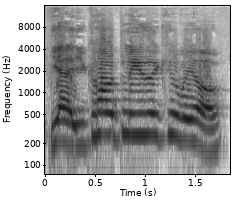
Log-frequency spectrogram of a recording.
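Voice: high voice, very noisy. Casual, giggly interviewee with rambling delivery. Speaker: interviewed voice actor.

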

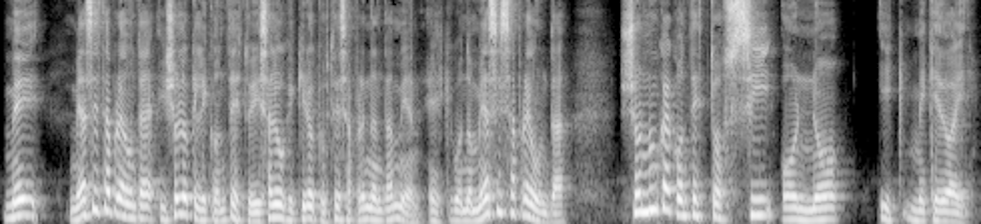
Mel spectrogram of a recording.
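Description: A man with an Argentine Spanish accent and a fairly high, mellow voice. He speaks as an interview guest, telling a story in a very lively, swooping way. He explains things and keeps checking that the listener is following. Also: brisk. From Buenos Aires, Argentina. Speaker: interview guest giving job-interview advice. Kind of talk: casual conversational storytelling.

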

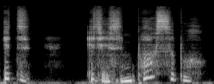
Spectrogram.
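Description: Lady doing a sweet gentle girl in love, storybook reading, very breathy, voice way up and swoopy. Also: mid-range voice, very animated, a little slow, dry recording, in a whisper, pitched above the performer's own voice, full character voice. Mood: wondering. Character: Lucy, gentle young Englishwoman in love. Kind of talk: dramatic audiobook character reading.

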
